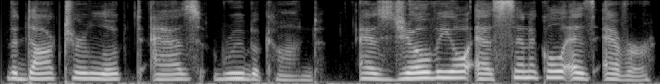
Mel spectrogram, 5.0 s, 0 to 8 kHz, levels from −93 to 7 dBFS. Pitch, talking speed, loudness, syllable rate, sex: 185 Hz, 135 wpm, -17 LUFS, 4.3 syllables/s, female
